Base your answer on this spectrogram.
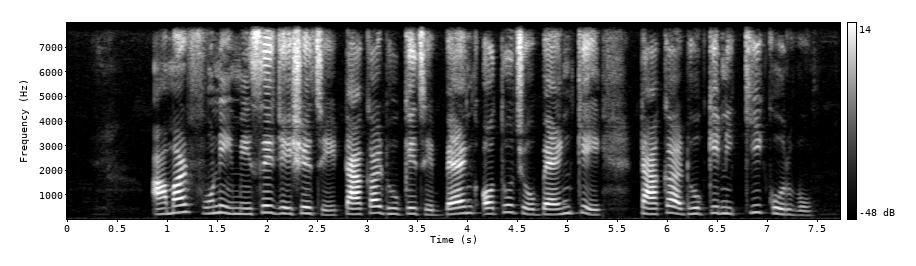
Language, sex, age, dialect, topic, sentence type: Bengali, female, 18-24, Standard Colloquial, banking, question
